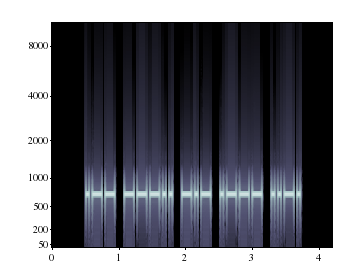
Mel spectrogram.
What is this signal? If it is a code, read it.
Morse code, heard as a keyed tone, about 25 wpm, 700 Hz. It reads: W8KJF
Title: USA Call Signs - 5 Characters - Repeated 3x - 25wpm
